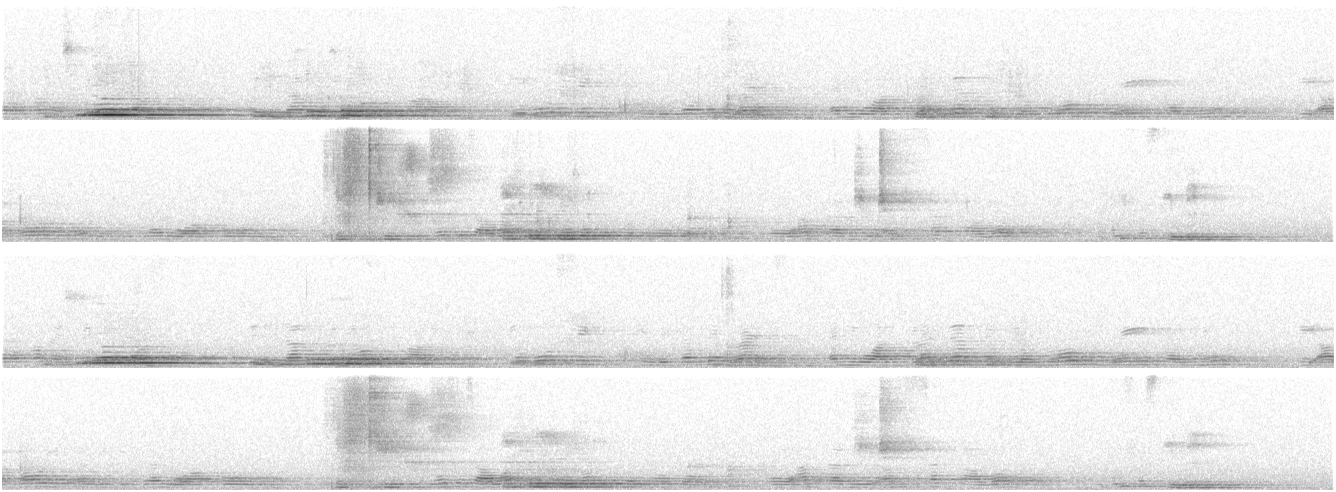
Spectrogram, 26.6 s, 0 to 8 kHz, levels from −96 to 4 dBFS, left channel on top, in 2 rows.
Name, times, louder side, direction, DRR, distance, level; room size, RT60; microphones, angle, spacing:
voice 1, 0.0-1.5 2.5-3.0 3.5-4.4 5.1-5.9 6.4-7.7 8.3-12.3 13.0-14.4 14.7-16.0 17.6-18.4 18.7-19.2 19.5-20.4 21.0-22.3 22.6-23.7 24.4-25.3, right 2 dB, 55° right, 3 dB, 0.6 m, -50 dB
voice 2, 0.7-2.2 2.5-3.7 4.2-4.3 9.1-9.3 9.8-9.9 18.3-19.1 24.5-24.6, left 9 dB, 80° left, 1 dB, 0.7 m, -28 dB
voice 3, 16.5-17.8 18.7-18.8 21.8-22.2 24.9-25.3, left 3 dB, 35° left, -1 dB, 0.8 m, -48 dB
9.4 x 4.5 x 3.2 m, 2.7 s
head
